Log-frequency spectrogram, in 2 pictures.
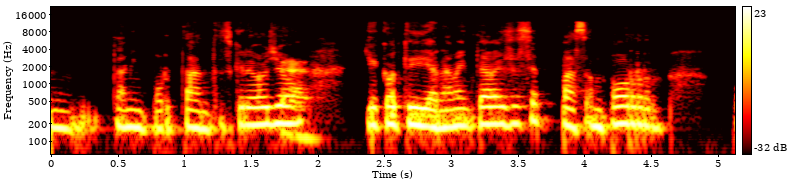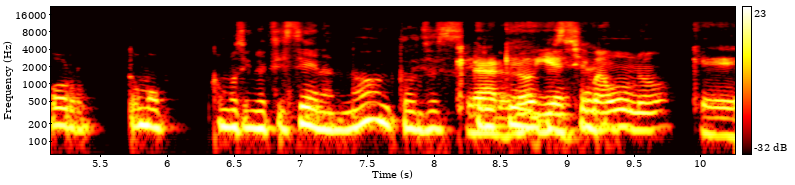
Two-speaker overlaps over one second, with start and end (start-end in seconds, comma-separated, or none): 8.2-9.4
